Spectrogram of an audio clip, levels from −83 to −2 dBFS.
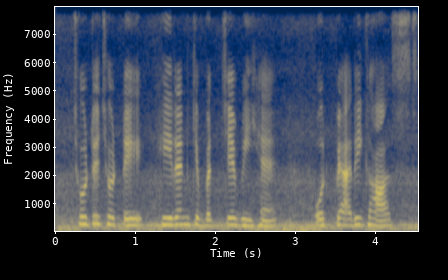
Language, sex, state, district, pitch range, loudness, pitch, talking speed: Hindi, female, Haryana, Charkhi Dadri, 215-255 Hz, -19 LUFS, 245 Hz, 130 wpm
